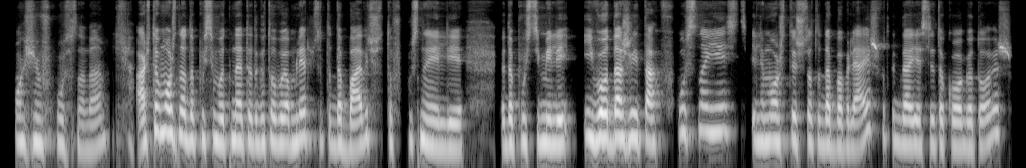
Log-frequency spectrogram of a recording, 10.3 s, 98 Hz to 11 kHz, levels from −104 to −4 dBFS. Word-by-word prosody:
Очень 205 0 -1
вкусно, 190 -5 -9
да? 180 +6 -7 0.3
А 185 - +3
что 275 +6 +1
можно, 255 -3 +4
допустим, 215 0 -1
вот 195 +1 0
на 205 - +4
этот 205 0 0
готовый 200 0 +1
омлет 225 +4 0
что-то 205 -3 -11
добавить, 185 +3 +1
что-то 230 -3 -9
вкусное 205 -2 -2
или, 170 -1 -1 0.3
э, - - -4
допустим, 200 +1 0
или 195 0 +3
его 230 0 +8
даже 230 +1 +5
и - - +4
так 200 -2 0
вкусно 265 +3 -6
есть, 275 0 -3
или, 205 0 -2
может, 205 0 0
ты 210 - +1
что-то 205 -1 -5
добавляешь, 180 +8 0
вот 235 - -15
когда, 195 -2 0
если 190 0 -2
такое 180 -1 -1
готовишь? 185 +9 -3
205 Hz, 210 wpm, -24 LUFS, 190-225 Hz, 0.3 s, его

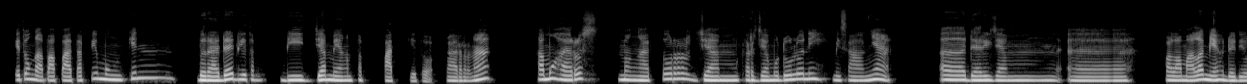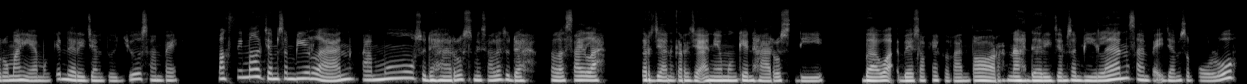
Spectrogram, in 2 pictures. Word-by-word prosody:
itu 210 - -4
enggak 200 -5 -1
apa-apa. 185 0 -3
Tapi 260 - -10
mungkin 270 +5 0 0.2
berada 195 +2 +6
di 225 -2 +1
tem 210 -3 -7 0.2
di 195 +1 +3
jam 205 +4 +3
yang 190 -1 +4
tepat, 185 -3 -8
gitu. 155 -2 -10 0.2
Karena, 175 +7 0 0.5
kamu 230 +3 +3
harus 230 +2 0 0.2
mengatur 215 +4 0
jam 190 0 +3
kerjamu 195 -1 +2
dulu 230 +4 +2
nih, 250 -1 -1
misalnya, 195 +2 0 0.5
eee, 210 -1 +4
dari 195 0 +4
jam, 185 0 +1 0.5
eee, 180 -1 0 0.4
kalau 195 -1 +2
malam 190 +5 +3
ya 210 -1 +4
udah 180 -2 +2
di 180 - 0
rumah 195 +2 +1
ya, 175 -2 -1
mungkin 180 +8 -6
dari 190 -5 +1
jam 175 -1 -3
7 175 +9 -6
sampai 190 -3 -4 0.4
maksimal 325 +7 -4
jam 260 -2 +1
9 250 -4 -1
kamu 260 +8 -1
sudah 195 -4 +1 0.2
harus 215 +3 -2
misalnya 200 +1 -1
sudah 180 -4 -1 0.3
selesai 185 +2 0
lah 190 0 +1 0.4
kerjaan-kerjaan 180 -1 0
yang 180 0 +4
mungkin 180 0 +1
harus 170 +1 -3
dibawa 170 +2 -1
besoknya 175 +2 -1
ke 185 - -14
kantor. 170 0 +1
Nah, 180 -1 +4
dari 175 0 +4
jam 180 +1 0
9 185 +8 +2
sampai 200 -5 -3
jam 180 -1 -3
10 185 - -3
190 Hz, 150 wpm, -18 LUFS, 180-220 Hz, 0.5 s, berada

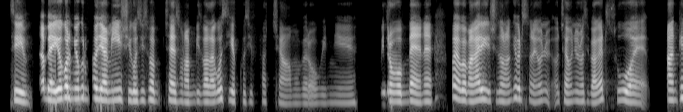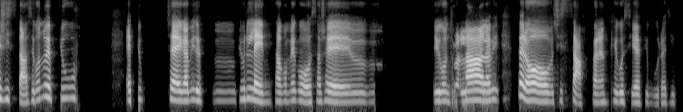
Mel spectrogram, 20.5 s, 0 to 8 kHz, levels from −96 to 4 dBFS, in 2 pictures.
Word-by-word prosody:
Sì, 220 -3 +4 0.2
vabbè, 245 -2 +6
io 230 +3 +11
col 280 0 +6
mio 245 0 0
gruppo 260 0 -2
di 245 - +8
amici 225 0 +3
così 210 +1 -4
su 235 +2 -3 0.2
cioè 215 -3 +2
sono 195 -2 -7
abituata 190 0 -5
così 225 +1 -6
e 205 - -3
così 195 0 -23
facciamo, 165 -5 -17
però, 165 0 -18
quindi 170 +1 -27 0.6
mi 400 - -16
trovo 200 - -1
bene. 195 0 +2 0.2
Poi, 285 -3 +3
boh, 225 -1 +2
magari 215 +2 +3
ci 205 - -19
sono 205 -1 -7
anche 210 +7 -11
persone 215 -6 -8
ognu 215 +2 -13 0.2
cioè 200 0 -9
ognuno 200 +1 -11
si 195 - -21
paga 180 +4 -4
il 245 - -5
suo 220 -3 -4
e 180 -2 -7 0.2
anche 230 +3 0
ci 250 0 -10
sta. 240 -8 -3
Secondo 235 +7 -10
me 285 - +4
è 270 - -11
più 270 0 -13 0.7
è 220 - -6
più 245 - -19 0.4
cioè 240 - +3
hai 215 - +6
capito, 220 +1 0 0.2
mhmm, 210 0 -26
più 240 +4 -15
lenta 205 -5 +1
come 205 +2 -9
cosa, 200 -1 -7
cioè, 190 -3 +1 0.3
uhm, 190 - -26 0.9
devi 205 0 -5
controllare, 210 +2 +4
capi 220 +1 -3 0.2
però 215 - +3
ci 200 +2 -22
sta 165 - -4
fare 185 -2 -6
anche 185 +2 -13
così, 195 -1 -12
eh, 180 -1 -4
figurati. 170 -1 -22
210 Hz, 195 wpm, -20 LUFS, 190-230 Hz, 0.9 s, io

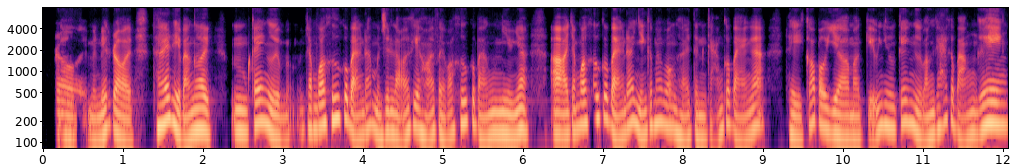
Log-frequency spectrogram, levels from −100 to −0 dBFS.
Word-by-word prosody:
Rồi, 125 -4 -1 0.2
mình 110 0 -3
biết 150 +6 +1
rồi. 115 -7 +3 0.3
Thế 175 +6 +4
thì 145 -6 +4
bạn 115 +5 +1
ơi, 150 -2 +5 0.3
ừm, 145 0 +2
cái 185 +6 +2
người 135 -9 +2
m 110 - -7 0.2
trong 155 +1 -1
quá 170 - +5
khứ 210 +4 +3
của 215 -1 +1
bạn 120 -6 +1
đó, 155 - -3
mình 140 -7 -1
xin 135 +1 +1
lỗi 125 +4 -1
khi 165 -1 -1
hỏi 135 -2 -1
về 130 -4 -3
quá 130 +3 -4
khứ 185 +5 -1
của 190 -1 -4
bạn 125 +2 0
nhiều 130 -2 +3
nha. 145 +1 +3 0.3
À, 130 -1 +4
trong 145 +5 -2
quá 180 - +5
khứ 220 +4 -2
của 220 -1 -1
bạn 125 - +1
đó, 170 - 0
những 145 -8 +1
cái 170 - -3
mối 190 - +1
quan 165 -4 -1
hệ 120 -2 -2
tình 115 -2 -2
cảm 120 +5 -7
của 180 - -2
bạn 115 -2 -4
á 165 - 0 0.3
thì 120 -4 -1
có 180 +11 -3
bao 170 -4 0
giờ 135 -5 +1
mà, 115 -1 -2
kiểu 145 - -3
như, 165 -1 +1
cái 190 +5 -2
người 150 -9 0
bạn 115 +3 -1
gái 160 +8 -2
của 190 - -3
bạn 130 -2 -3
ghen, 175 +3 +4
140 Hz, 305 wpm, -21 LUFS, 125-175 Hz, 0.3 s, ơi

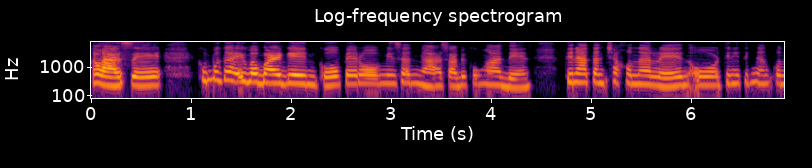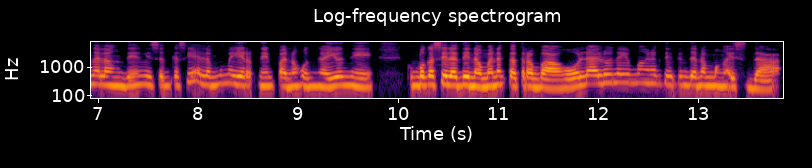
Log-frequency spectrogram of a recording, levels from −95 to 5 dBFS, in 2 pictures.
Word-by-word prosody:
klase. 230 -3 +5 0.3
Kumbaga, 350 -2 0
iba-bargain 275 -4 +5
ko, 230 +1 0
pero 265 +1 0
minsan 270 +2 -4
nga, 220 -2 -3
sabi 220 +1 -3
ko 260 +1 -12
nga 240 -2 -3
din, 200 -2 -4 0.3
tinatantiya 295 0 -1
ko 270 -1 -5
na 250 -1 0
rin 225 +1 -1
o 235 0 -1
tinitingnan 265 +1 -8
ko - - -7
na 255 -1 -3
lang 225 -3 -1
din. 230 +2 -5
Minsan 235 -1 -5
kasi 305 +8 -7
alam 240 -2 -2
mo, 240 - -6
mahirap 245 -2 0
na 220 - -2
'yong 220 - -12
panahon 210 +1 -3
ngayon, 215 +3 0
eh. 200 0 -5 0.3
Kumbaga, 235 +1 +2
sila 245 -2 +7
din 230 -2 +5
naman 215 +4 +1
nagtatrabaho, 200 -3 +1
lalo 255 +3 0
na 290 - -4
'yong 285 -1 -8
mga 275 -1 -9
nagtitinda 240 -1 -4
ng 225 - -1
mga 220 -1 -2
isda 180 -4 -4
235 Hz, 190 wpm, -23 LUFS, 220-265 Hz, 0.3 s, sila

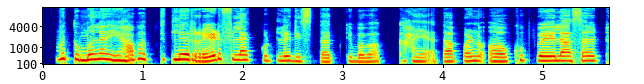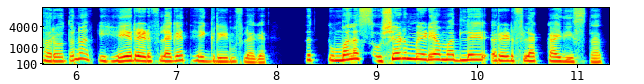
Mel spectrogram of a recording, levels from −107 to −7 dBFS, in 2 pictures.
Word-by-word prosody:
मग 310 - +3
तुम्हाला 275 +3 +5
ह्या 240 -3 +4
बाबतीतले 280 -1 +3
रेड 215 +3 +4
फ्लॅग 265 -2 +1
कुठले 225 -1 -2
दिसतात? 190 -4 -6
की 200 - -8
बाबा 180 0 -3 0.2
काय 205 -3 -5
आता 195 - -7
आपण 210 +3 -2
अ, 200 -1 +1
खूप 250 -1 -8
वेळेला 225 0 +5
असं 225 +1 -1
ठरवतो 205 0 -2
ना 305 0 -2
की 220 - -4
हे 210 +1 +3
रेड 215 -3 +4
फ्लॅग 210 -1 0
आहेत, 235 0 -3
हे 215 -2 -2
ग्रीन 180 -1 -2
फ्लॅग 165 -3 -5
आहेत. 155 - -5 0.4
तर 255 - -1 0.2
तुम्हाला 255 +6 +3
सोशल 310 +10 +1
मीडियामधले 270 -3 +1
रेड 225 -1 0
फ्लॅग 215 -1 +1
काय 200 -1 +1
दिसतात? 175 -2 -5
225 Hz, 190 wpm, -23 LUFS, 200-260 Hz, 0.4 s, तुम्हाला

